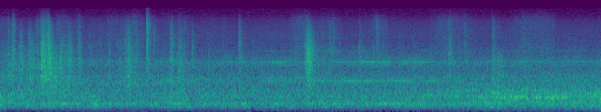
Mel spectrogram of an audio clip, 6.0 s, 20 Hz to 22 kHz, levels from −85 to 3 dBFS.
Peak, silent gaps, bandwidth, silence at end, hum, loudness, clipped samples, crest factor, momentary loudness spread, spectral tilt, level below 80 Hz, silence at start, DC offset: -8 dBFS; none; 16.5 kHz; 0 s; none; -29 LUFS; under 0.1%; 20 dB; 8 LU; -2 dB/octave; -74 dBFS; 0 s; under 0.1%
